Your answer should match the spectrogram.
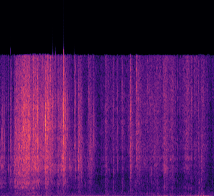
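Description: Clear plastic packaging crinkling as it is opened and a fabric drawstring bag is pulled out of it; the crinkling is loudest in the first second or so, then goes on as softer rustling.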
